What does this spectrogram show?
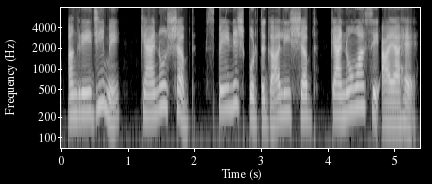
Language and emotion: Hindi, neutral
